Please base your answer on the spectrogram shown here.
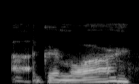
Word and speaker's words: grimoire: Grimoire.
